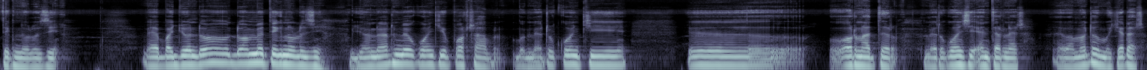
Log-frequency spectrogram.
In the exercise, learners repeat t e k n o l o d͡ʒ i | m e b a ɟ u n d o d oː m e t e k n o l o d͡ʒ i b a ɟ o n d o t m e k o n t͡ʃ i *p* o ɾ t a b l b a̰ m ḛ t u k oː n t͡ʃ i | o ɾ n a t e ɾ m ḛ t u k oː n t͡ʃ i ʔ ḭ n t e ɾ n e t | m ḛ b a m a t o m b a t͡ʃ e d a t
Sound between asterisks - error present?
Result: no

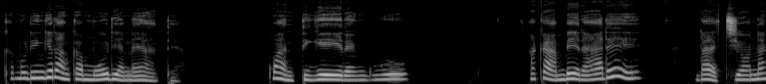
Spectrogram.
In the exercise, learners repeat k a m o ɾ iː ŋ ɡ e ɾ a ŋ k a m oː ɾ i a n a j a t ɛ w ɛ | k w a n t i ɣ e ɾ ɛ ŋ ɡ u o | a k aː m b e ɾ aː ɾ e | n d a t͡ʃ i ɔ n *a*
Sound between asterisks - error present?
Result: no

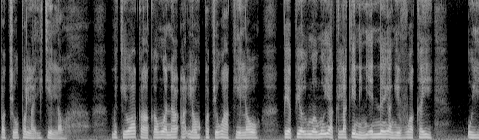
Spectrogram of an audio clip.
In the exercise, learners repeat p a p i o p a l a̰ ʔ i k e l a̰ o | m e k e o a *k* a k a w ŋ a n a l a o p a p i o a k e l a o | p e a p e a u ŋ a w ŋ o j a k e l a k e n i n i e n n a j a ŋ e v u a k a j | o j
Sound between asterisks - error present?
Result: no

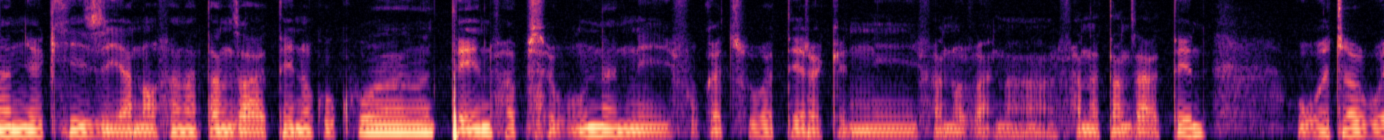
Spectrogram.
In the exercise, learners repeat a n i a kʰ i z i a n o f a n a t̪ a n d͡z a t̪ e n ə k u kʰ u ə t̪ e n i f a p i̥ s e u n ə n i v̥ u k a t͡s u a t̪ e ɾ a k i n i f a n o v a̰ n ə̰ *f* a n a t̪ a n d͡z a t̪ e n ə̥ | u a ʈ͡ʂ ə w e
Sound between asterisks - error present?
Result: no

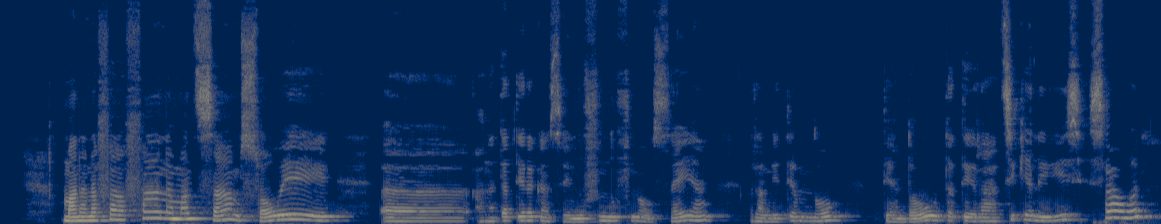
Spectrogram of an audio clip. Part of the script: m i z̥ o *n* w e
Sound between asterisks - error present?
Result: yes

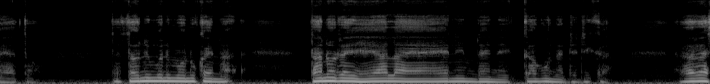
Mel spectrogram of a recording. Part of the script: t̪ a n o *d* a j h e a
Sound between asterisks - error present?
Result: no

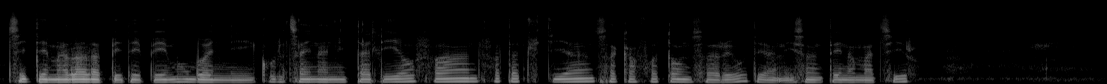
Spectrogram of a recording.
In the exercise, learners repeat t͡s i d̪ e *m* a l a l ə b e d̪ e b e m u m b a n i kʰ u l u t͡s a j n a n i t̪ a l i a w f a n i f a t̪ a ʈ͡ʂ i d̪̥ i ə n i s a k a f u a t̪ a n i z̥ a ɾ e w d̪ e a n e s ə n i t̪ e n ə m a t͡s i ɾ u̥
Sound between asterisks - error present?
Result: no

